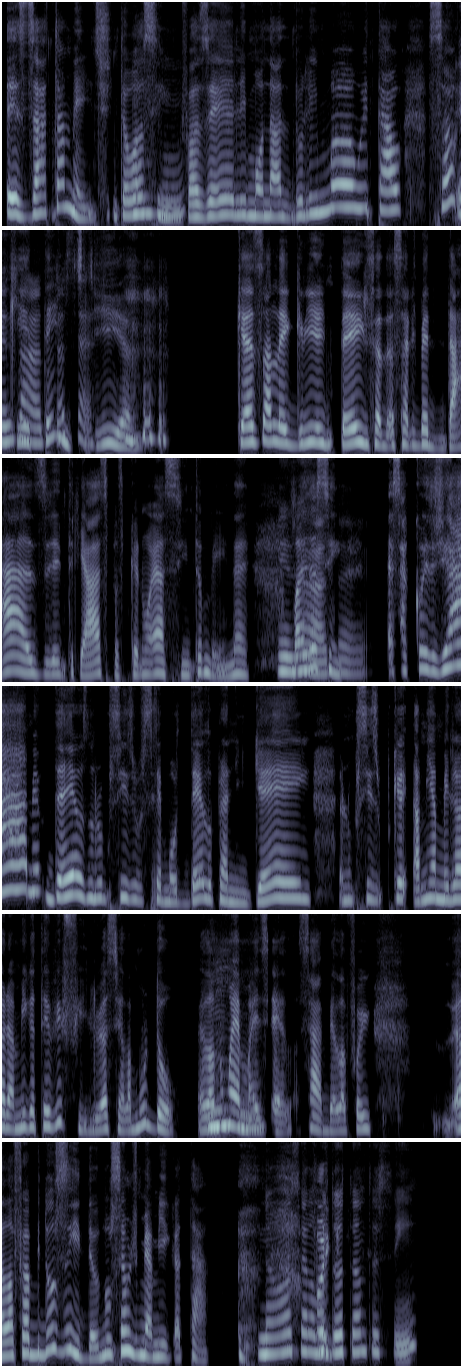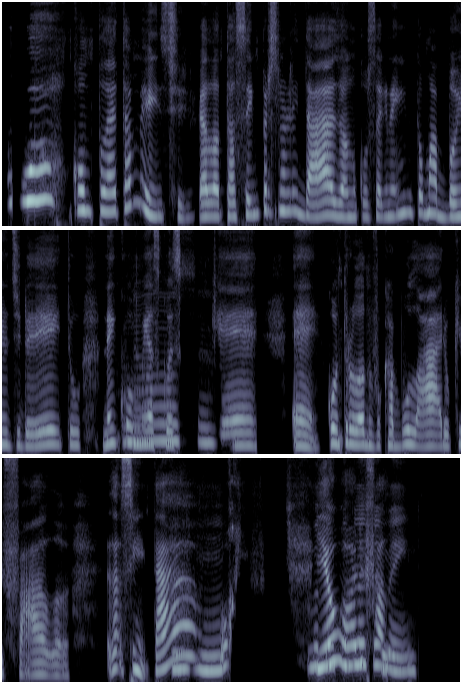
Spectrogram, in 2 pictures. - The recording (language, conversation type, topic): Portuguese, advice, Como posso identificar e nomear sentimentos ambíguos e mistos que surgem em mim?
- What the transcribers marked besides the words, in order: laugh; chuckle; other background noise; unintelligible speech; tapping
